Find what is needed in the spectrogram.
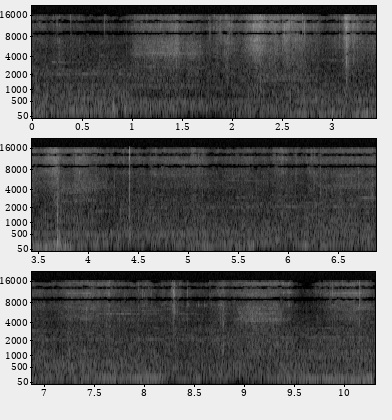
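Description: Faint, steady low rumble in the background, with a single light knock just under four seconds in.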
